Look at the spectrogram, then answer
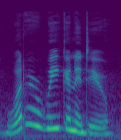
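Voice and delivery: high, anxious question; nervous. A narrator's reading. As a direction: ask uneasily for guidance. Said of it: "said Mike nervously".

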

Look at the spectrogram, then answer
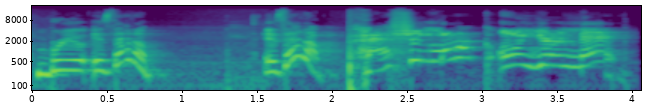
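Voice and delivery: slow, suspicious and pointed, like a mother who already knows; mock interrogation. Mother grilling her daughter about the hickey, drawn-out and accusing.

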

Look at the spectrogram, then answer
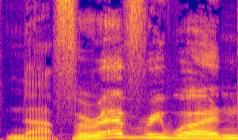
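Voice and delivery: slow, high title announcement; announcer voice. Acted. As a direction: announce the show name grandly.

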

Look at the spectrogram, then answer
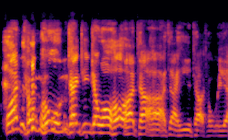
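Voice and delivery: hammed-up mock Chinese babble; comic fake-Chinese gibberish, run together. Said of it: "trying to think of words in Chinese".

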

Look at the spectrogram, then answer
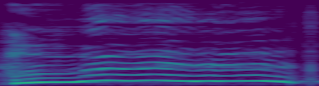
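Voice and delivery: long, very high mock squeal; high freak-out squeal. Woman re-enacts getting back to the room, high freak-out squeal. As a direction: squeal as if silently bursting with excitement.

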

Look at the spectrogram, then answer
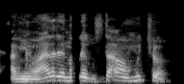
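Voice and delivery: usual speaking voice

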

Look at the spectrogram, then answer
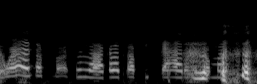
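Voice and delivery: high, frantic warning cry; panicked yelling. Retold or imitated. Warning his friend about the scorpion, frantic high yell. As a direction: yell at your buddy in alarm.

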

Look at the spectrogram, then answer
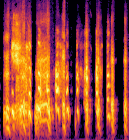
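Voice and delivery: loud, high burst of laughter; real big laugh. Real, not acted. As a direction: crack up at being teased. Laughs at Simpsons comparison.

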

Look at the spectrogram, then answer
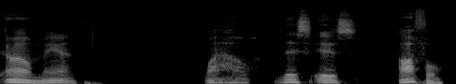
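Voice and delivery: low, soft and slow disbelief; quiet groan of dismay. Real, not acted. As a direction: sink into disappointment watching it. Critic reacts in dismay.

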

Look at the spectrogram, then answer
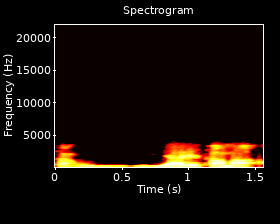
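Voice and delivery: normal talking voice

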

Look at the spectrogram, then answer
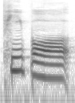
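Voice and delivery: ordinary talk

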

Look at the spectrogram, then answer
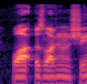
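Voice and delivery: ordinary talk, nothing marked

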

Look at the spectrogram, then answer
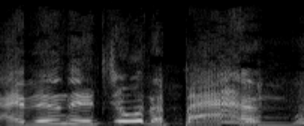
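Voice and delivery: high, re-enacted protest with a laugh; hammed-up self-defence; indignant denial. Acted quarrel, denial.

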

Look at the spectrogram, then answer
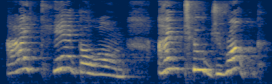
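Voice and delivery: put-on loud, high, dragged-out drunken whine; drunken protest. Drunk driver answering the mysterious voice, slurry loud protest. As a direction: stretch the words like a protesting drunk. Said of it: "I'm still really high, really drunk".

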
